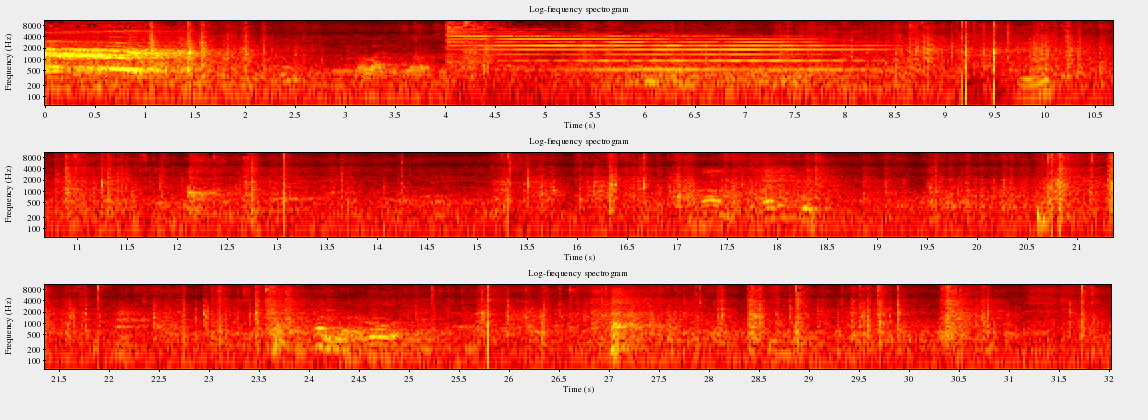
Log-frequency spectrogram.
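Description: A buzzer sounds one steady tone for about four and a half seconds, signalling the start of play on the game clock. It is followed by a run of quick, irregular clicks and knocks as the table hockey players work the rods and the puck strikes the players and the rink boards during play.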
